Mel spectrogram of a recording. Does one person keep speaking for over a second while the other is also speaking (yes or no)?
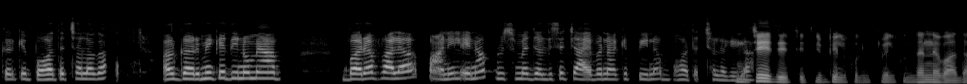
no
